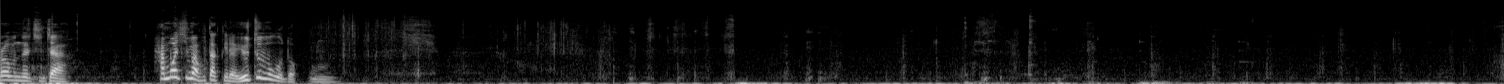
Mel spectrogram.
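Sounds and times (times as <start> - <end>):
person chewing food: 3.2 - 15.0.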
